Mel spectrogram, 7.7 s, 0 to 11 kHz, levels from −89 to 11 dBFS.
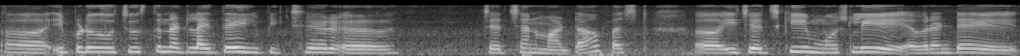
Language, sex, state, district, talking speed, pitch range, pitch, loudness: Telugu, female, Andhra Pradesh, Srikakulam, 115 wpm, 215-260 Hz, 235 Hz, -15 LUFS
